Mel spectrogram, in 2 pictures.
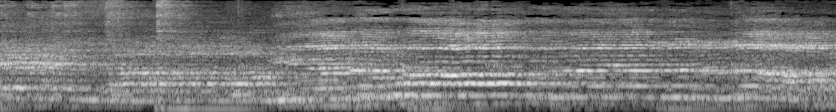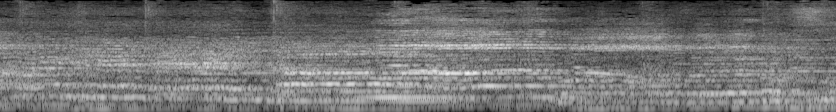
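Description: Moroccan madih (religious praise song): male voices singing a melismatic melody together, over violins and ouds, with a low beat pulsing about once a second.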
